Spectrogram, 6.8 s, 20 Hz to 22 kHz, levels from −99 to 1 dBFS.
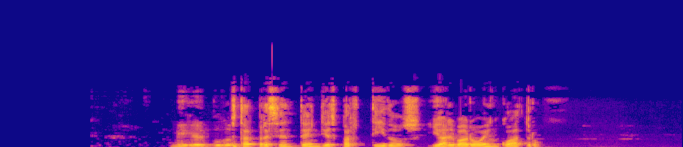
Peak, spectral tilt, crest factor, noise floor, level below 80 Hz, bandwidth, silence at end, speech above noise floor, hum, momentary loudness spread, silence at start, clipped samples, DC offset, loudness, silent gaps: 0 dBFS; -4 dB/octave; 18 dB; -72 dBFS; -54 dBFS; 9.6 kHz; 1.45 s; 56 dB; none; 9 LU; 1.7 s; under 0.1%; under 0.1%; -16 LUFS; none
